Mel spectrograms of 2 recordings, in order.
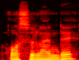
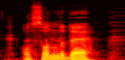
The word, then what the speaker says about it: Osunlade: Osunlade. Yeah, there you go. Yeah. How did you say it? Well, I think you pronounced it with a bit of a H in there. Osunlade. Osunlade.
